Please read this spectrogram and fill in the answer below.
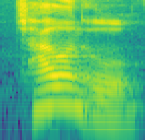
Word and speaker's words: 차은우: 차은우. 우. Not a wu. 차은우.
